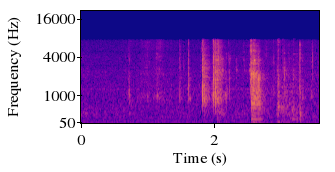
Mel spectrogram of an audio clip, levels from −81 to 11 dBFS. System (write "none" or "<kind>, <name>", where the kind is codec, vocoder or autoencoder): none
